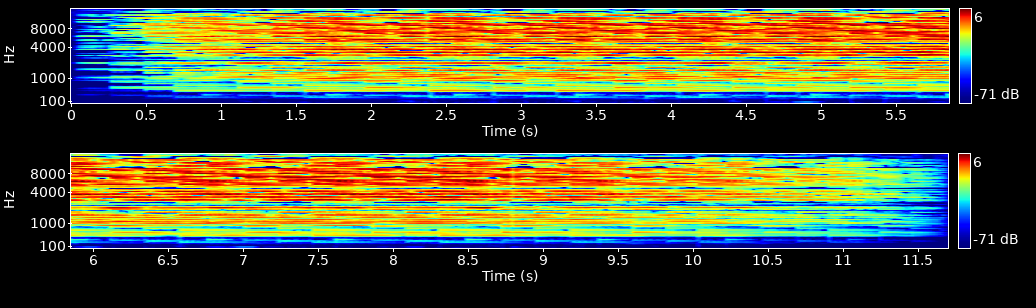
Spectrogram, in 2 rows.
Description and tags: Create032Fadeinout
This Sound Was Created Using An FM7 Program Keyboard. Any Info After The Number Indicates Altered Plugin Information. Hence A Sound Starts As "Create" With A Number Such As 102-Meaning It Is Sound 102. Various Plugins Such As EE, Pink, Extreme, Or Lower. Are Code Names Used To Signify The Plugin Used To Alter The Original Sound. More That One Code Name Means More Than One Plugin.
Scifi, Ambient, Mood, Dark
